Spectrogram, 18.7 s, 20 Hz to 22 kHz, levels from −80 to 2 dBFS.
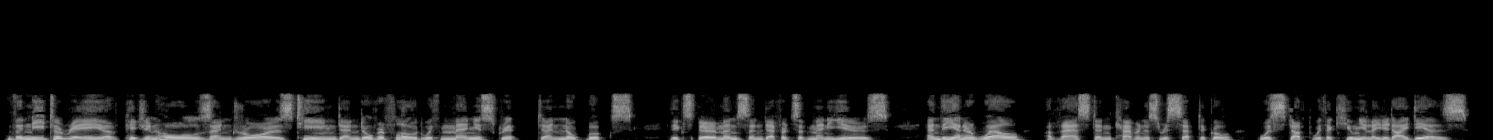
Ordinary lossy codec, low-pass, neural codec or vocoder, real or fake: MP3, 48 kbps; 7.2 kHz; codec, 16 kHz, 16 kbps, FunCodec, trained on LibriTTS, 50 frames a second; fake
